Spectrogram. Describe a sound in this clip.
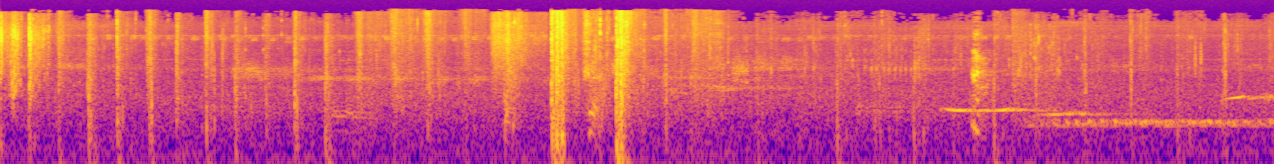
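Footsteps crunch over dry ground and grass.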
